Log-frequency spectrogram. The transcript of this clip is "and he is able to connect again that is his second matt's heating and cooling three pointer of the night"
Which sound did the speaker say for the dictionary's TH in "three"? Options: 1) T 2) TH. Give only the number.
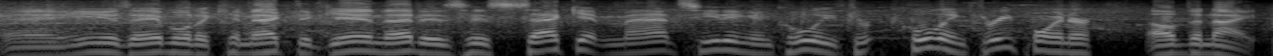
2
